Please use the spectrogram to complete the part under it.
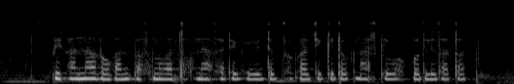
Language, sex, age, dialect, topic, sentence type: Marathi, female, 41-45, Varhadi, agriculture, statement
